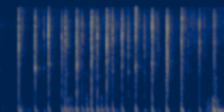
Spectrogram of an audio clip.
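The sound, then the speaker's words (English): A brief smattering of applause from a small group, sharp overlapping claps in an uneven patter lasting about two seconds, with no talking. “Oh, everybody, round of applause.”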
